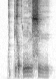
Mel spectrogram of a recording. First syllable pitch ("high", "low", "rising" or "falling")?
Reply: low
